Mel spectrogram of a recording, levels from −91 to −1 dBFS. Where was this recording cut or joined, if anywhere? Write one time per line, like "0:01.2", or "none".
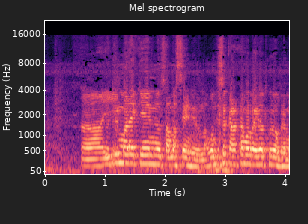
0:01.1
